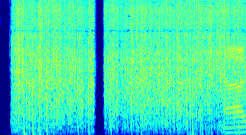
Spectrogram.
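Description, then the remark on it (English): Fireworks in America going off in a loud, dense barrage of rapid crackling pops, broken by a brief pause, then resuming just as thick. A faint voice may come in near the end. “There's going to be some loud noises.”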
